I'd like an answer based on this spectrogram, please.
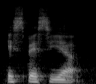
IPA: espesial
